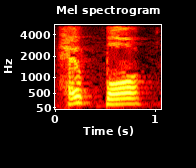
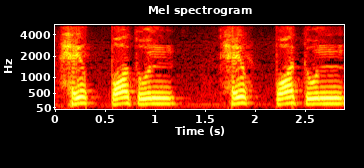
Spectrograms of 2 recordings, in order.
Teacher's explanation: خد بالك انا عندي طاء مفخمه في مرتبه عليا حطه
